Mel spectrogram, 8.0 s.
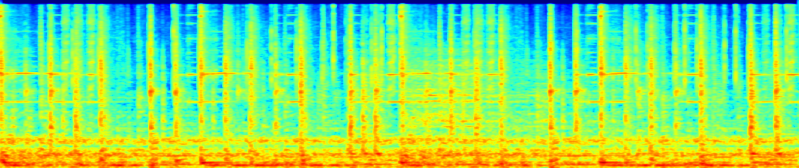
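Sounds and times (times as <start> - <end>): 
ambient mood music loops: 0.0 - 7.9.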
